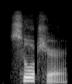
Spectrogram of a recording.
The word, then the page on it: suture: American English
